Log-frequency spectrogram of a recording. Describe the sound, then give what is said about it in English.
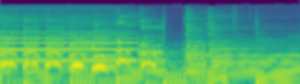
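Dogs' pitched, bark-like yelps strung into a bouncy Jingle Bells tune, each note short and evenly spaced, followed by steadier held tones as the melody continues. No one speaks. “And that goes for the dogs barking.”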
